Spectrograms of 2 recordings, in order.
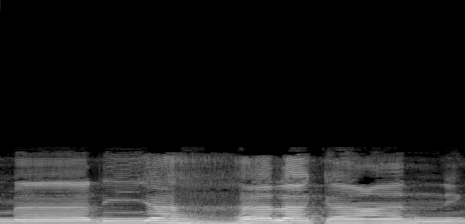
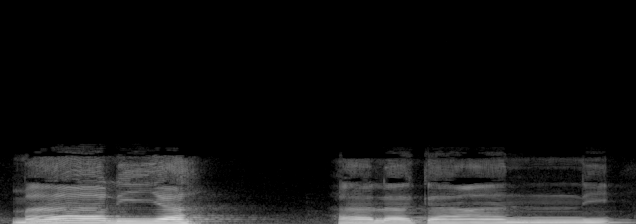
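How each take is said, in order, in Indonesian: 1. Kata-katanya tersambung tanpa jeda. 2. Ada berhenti sebentar tanpa ambil napas setelah maliyah. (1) "diidghamkan, berarti nggak ada jeda langsung ... ngalir" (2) "boleh dibaca saktah. Tidak diidghamkan"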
